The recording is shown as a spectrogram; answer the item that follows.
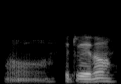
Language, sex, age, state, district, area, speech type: Assamese, male, 18-30, Assam, Dibrugarh, urban, conversation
